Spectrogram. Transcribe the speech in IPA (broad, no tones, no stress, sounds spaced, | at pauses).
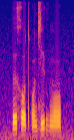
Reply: ə x ɔ tʼ ɔ̃ d͡z i ɽ o̤ ŋ ɔ̃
